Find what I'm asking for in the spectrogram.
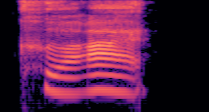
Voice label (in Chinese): "可爱", Chinese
